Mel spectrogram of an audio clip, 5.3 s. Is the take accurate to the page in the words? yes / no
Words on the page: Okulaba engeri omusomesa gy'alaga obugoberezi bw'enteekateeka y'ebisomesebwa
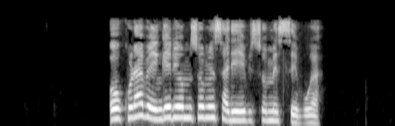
no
